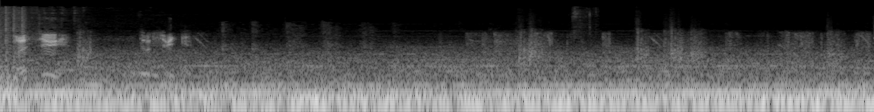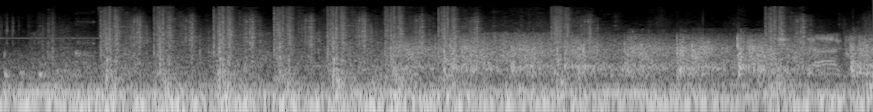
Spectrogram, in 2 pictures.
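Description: Battle gunfire in an action film: rapid bursts of shots and heavy booms crack through a rumbling background, growing denser and louder toward the end, with voices speaking over the chaos.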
